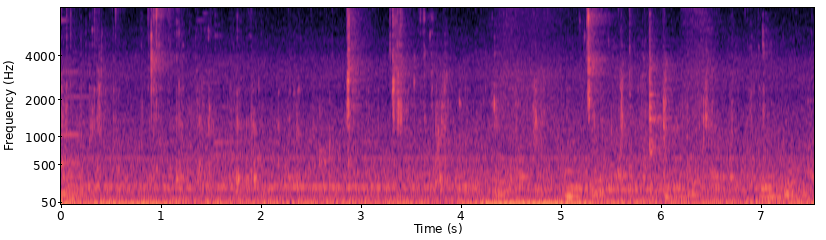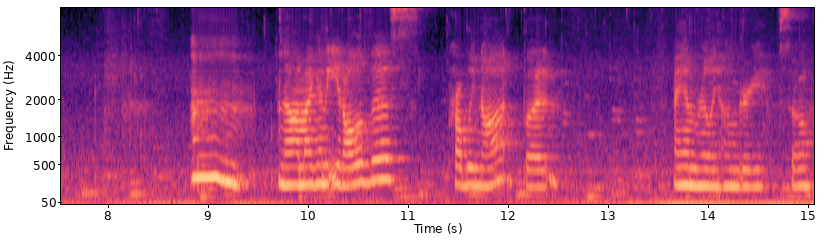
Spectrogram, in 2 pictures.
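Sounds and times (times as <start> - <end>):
person chewing: 0.0 - 7.2.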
